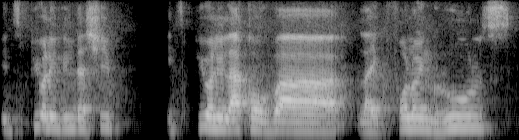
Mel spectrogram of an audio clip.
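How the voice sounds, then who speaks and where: High-pitched man, from Africa, casual vlog, earnest, repetitive, filler-heavy. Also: steady tone, moderate pace, darkish tone, muffled recording, slight background noise. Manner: earnest, repeats phrases, many filler words. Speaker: YouTuber. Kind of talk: casual opinion vlog, reading viewer comments.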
